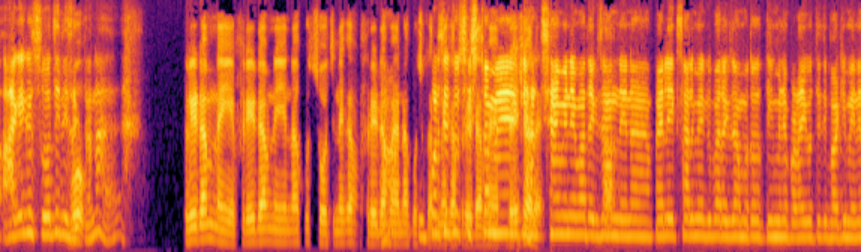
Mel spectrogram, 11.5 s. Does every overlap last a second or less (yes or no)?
no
